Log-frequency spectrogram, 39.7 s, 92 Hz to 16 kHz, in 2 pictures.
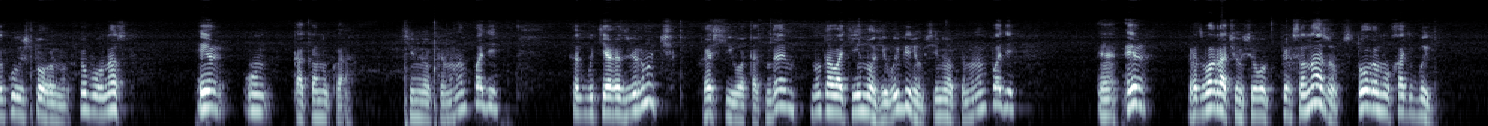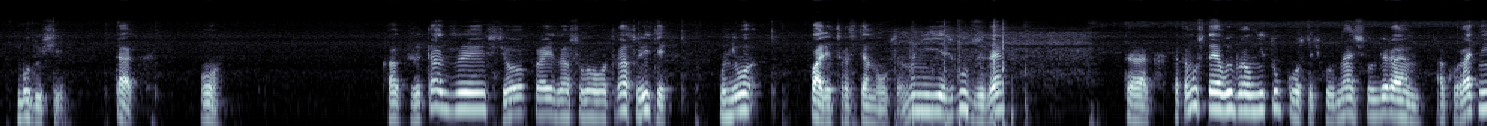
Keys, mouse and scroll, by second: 0.5 KP_7, 2.7 r, 5.9 ctrl+z, 8.4-9.2 middle drag, 10.2 shift+click, 11.4 shift+click, 12.7 KP_7, 14.9 r, 17.5-19.3 middle drag, 20.3 middle drag, 21.4 click, 22.0-25.8 middle drag, 26.6-28.5 drag, 28.8 shift+middle drag, 29.8-30.2 shift+middle drag, 32.2 ctrl+z, 32.8 ctrl+z, 37.2 click, 39.3 shift+click.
